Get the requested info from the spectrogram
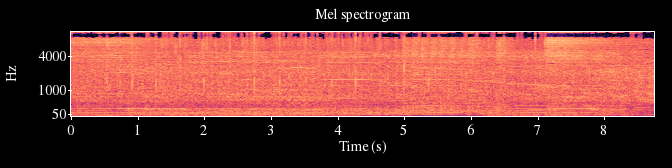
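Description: Live rock band in an arena holding the closing notes of a song, amplified guitar and bass ringing steadily, under a large crowd cheering.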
